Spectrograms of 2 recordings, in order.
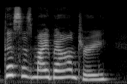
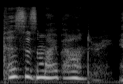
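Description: First: Mock harsh declaration. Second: Breathy whispered "This is my boundary."; hushed mock boundary line; whispered mock statement. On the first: Harsh out-of-control example. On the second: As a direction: whisper the line as a mocked example. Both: Shown as a demonstration.

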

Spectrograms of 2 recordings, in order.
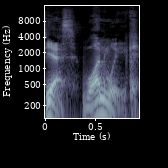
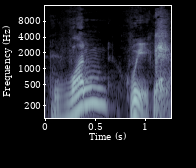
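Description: First: Low, softer mock-villain reply; villain's solemn confirmation. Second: Drawn-out, portentous imitation of a villain; spelled-out villain line. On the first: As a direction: confirm it gravely, like the movie villain. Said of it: "And then he goes". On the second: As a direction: stretch each word like a movie villain. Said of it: "I think he even goes".

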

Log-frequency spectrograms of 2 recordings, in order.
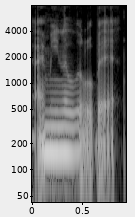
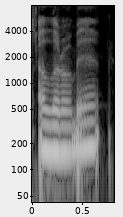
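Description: First: "mean" stressed with a falling tune. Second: Said in the usual way. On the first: Real, not acted. Insisting she barely worked out, "mean" stressed. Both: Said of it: "when I say a little bit".

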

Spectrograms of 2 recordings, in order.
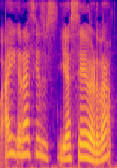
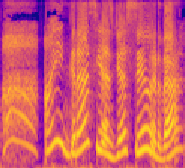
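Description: First: Light, only a little higher, casual ya sé verdad; relaxed playful thanks; breezy cheeky thanks. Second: Much higher, louder mock-diva thanks; exaggerated high delighted thank-you; cheeky confident thanks. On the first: Shown as a demonstration. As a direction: toss it off calmly. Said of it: "yo digo". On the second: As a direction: gush playfully, ya sé verdad with a rising tease. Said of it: "y yo".

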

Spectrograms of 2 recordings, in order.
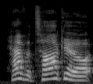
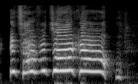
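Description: First: Said in the usual way. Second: High, loud, thrilled exclamation; excited shout. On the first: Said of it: "we're like". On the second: Retold or imitated. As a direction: blurt it out like a gleeful discovery. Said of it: "I'm like".

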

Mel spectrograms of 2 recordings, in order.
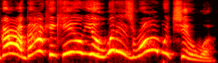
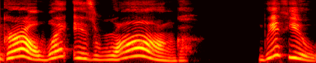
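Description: First: Self-scolding. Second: Slow self-reproach. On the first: Scolding herself in self-talk. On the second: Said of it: "I have been talking to myself". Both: Retold or imitated.

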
